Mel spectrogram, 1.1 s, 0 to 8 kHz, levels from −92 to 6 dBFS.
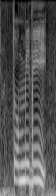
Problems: constant background noise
